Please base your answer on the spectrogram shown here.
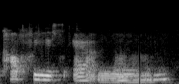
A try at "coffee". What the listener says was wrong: Coffee. So ít thầy, coffee. Không, đừng có xì, coffee.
